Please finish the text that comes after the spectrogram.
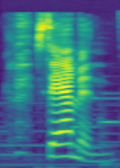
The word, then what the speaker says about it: salmon: feta I got it salmon I don't get but the L doesn't get pronounced yeah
